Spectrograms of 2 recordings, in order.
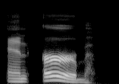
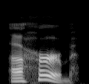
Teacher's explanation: So, Americans say an herb. But in many British accents, the H is pronounced. So, they say a herb. · In American English, the H in herb is often silent, so Americans say an herb.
